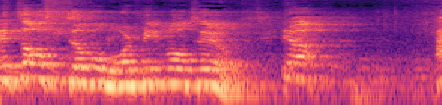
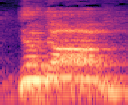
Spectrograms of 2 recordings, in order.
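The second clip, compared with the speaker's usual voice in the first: loud, higher dude hollering; yelled street greeting; 5 semitones higher, 4 dB louder than usual. Retold or imitated. Tour guy hollering at the comedian. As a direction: call out like a pushy tour hustler.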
